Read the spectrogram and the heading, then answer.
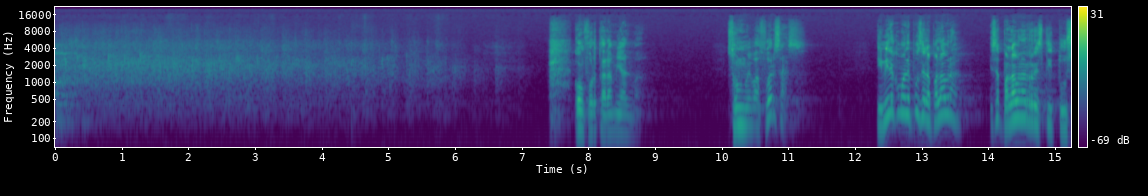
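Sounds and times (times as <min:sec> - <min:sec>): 
crowd clapping loudly: 0:00.0 - 0:07.1
speech: 0:07.8 - 0:08.8, 0:10.1 - 0:11.3, 0:12.3 - 0:15.2.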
